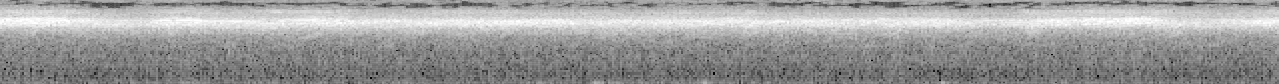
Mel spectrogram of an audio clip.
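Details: Shrill tymbal song of male cicadas on a Japanese summer day. A dense, constant high whine holds steady throughout, without clear pauses.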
